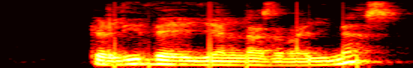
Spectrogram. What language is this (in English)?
Catalan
